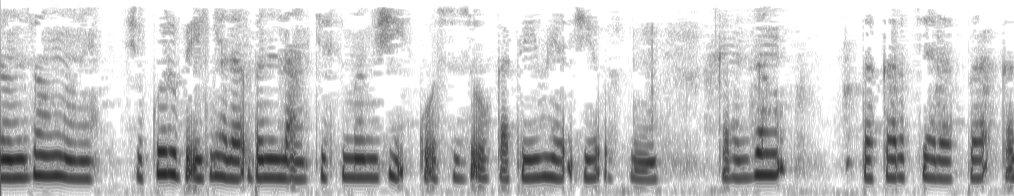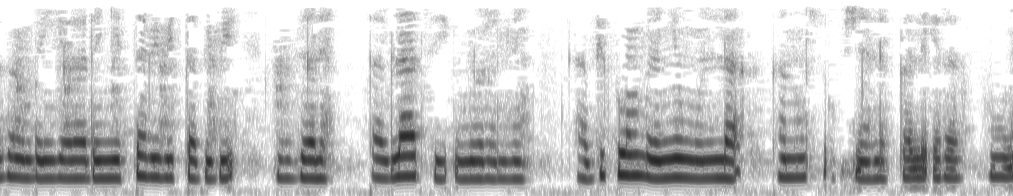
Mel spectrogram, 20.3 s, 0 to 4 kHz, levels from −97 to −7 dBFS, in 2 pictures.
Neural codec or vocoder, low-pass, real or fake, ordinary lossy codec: none; 3.6 kHz; real; MP3, 16 kbps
